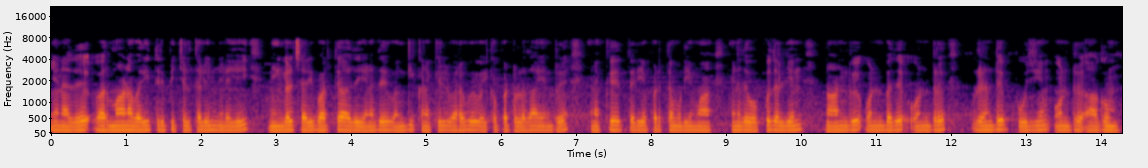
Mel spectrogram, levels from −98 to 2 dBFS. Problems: background sounds at intervals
